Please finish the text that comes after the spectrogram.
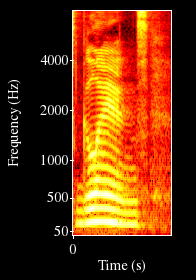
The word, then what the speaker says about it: glands: We have to pronounce glands as though it has 2 syllables, though.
